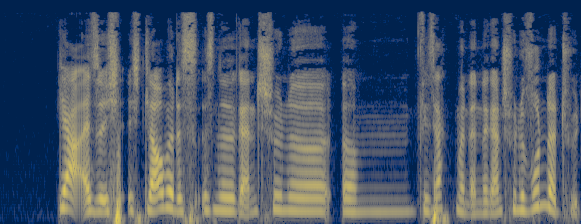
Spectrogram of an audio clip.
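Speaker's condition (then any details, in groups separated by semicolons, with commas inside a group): No condition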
